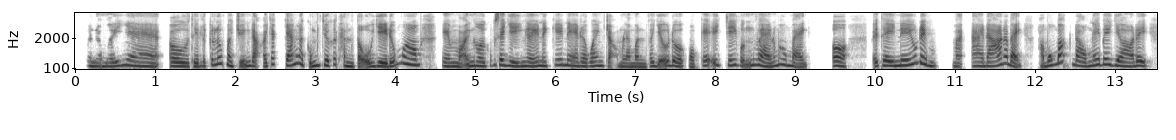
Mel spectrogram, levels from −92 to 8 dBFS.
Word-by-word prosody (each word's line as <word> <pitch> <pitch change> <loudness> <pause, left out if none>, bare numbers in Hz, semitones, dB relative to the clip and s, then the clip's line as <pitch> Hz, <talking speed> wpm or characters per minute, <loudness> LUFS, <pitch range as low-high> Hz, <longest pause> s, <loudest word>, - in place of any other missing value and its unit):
Mình 215 -2 -2
đồng 200 -1 -4
ý 205 +2 -1
nha, 215 -7 +1
ừ, 210 -2 +3
thì 195 - -1
l 205 - -7
cái 285 - -2
lúc 340 -4 -2
mà 250 - +4
chuyển 225 +2 -1
đổi 230 - 0
chắc 315 0 -7
chắn 270 +4 +2
là 320 - +2
cũng 235 +2 +1
chưa 260 -1 +3
có 300 - -5
thành 210 -4 0
tựu 180 +2 0
gì, 205 -2 +5
đúng 230 - -2
hông? 300 -5 +5 0.3
Thì 205 - -1
mọi 200 -2 -1
người 225 -1 +1
cũng 255 +5 -11
sẽ 275 -1 +3
dị 220 -5 +1
nghị 215 -1 +1
này 230 -1 +1
kia 280 0 -2
nè, 260 -5 +1
rồi 210 -2 0
quan 225 +2 0
trọng 230 -3 -5
là 185 -1 -3
mình 180 -1 -2
phải 215 - -3
giữ 245 +2 0
được 225 -6 +1
một 175 -1 -6
cái 250 +2 -3
ý 270 - -2
chí 265 +1 -2
vững 270 +2 -1
vàng, 250 -9 +2
đúng 245 +7 0
hông 275 -4 +1
bạn? 175 -5 -1 0.3
Ờ, 230 -3 +4 0.3
vậy 215 - -3
thì 240 -1 +2
nếu 265 +9 +4
đi, 375 - +4 0.3
mà 195 -1 -6
ai 215 0 -4
đó 220 +7 +1
đó 365 - 0
bạn, - - +3 0.2
họ - - -6
muốn 250 +4 +2
bắt 395 -5 0
đầu 245 -6 0
ngay 255 +7 +2
bây 300 -1 +2
giờ 225 -6 +2
đi, 235 0 +1
230 Hz, 300 wpm, -18 LUFS, 210-270 Hz, 0.3 s, gì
